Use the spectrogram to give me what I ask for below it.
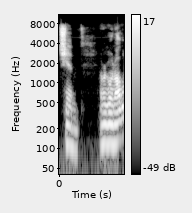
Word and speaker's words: Qin: that is the it's both qim pronounced chin and we're going all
